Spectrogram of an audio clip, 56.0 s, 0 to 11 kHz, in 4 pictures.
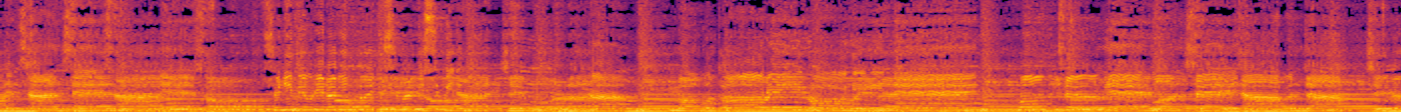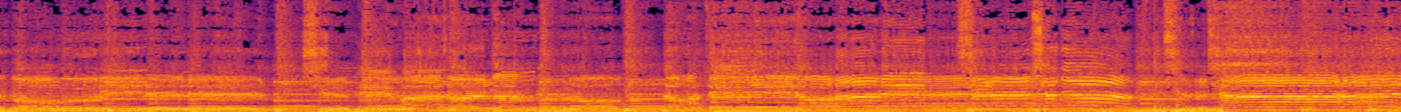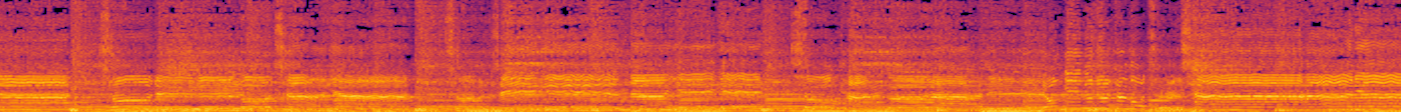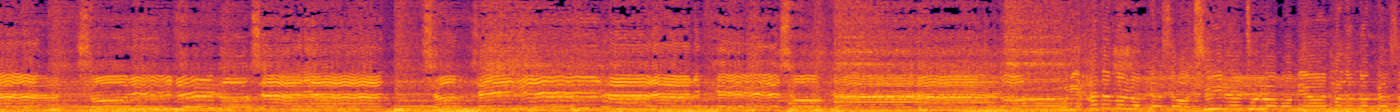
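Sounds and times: band accompaniment: 0:00.0 - 0:56.0
worship team singing: 0:00.0 - 0:56.0.

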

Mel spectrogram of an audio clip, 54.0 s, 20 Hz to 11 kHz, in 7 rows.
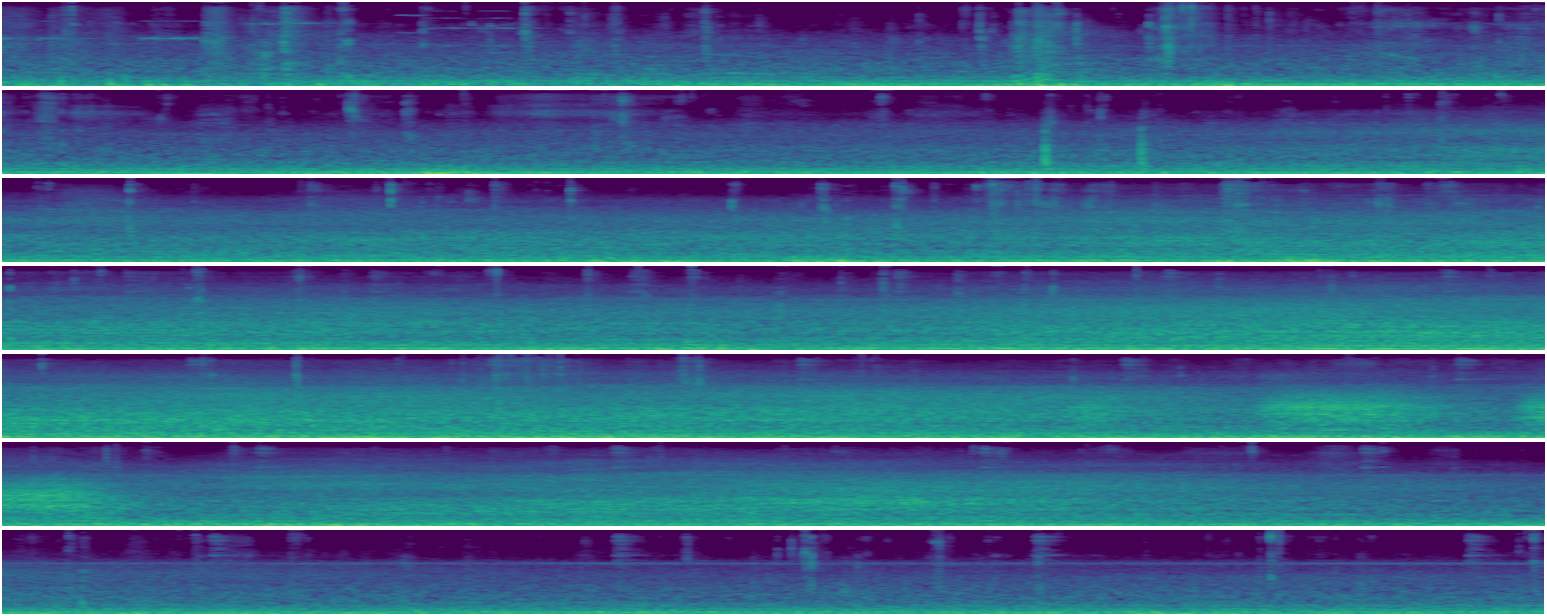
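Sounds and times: low background rumble: 0:00.0 - 0:54.0
person chewing pizza: 0:00.0 - 0:54.0.

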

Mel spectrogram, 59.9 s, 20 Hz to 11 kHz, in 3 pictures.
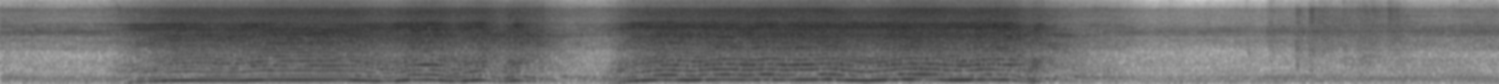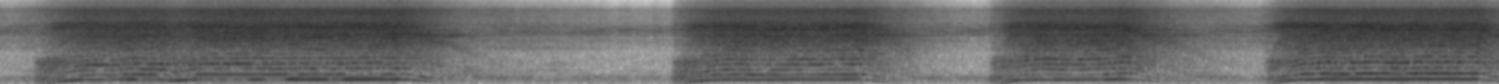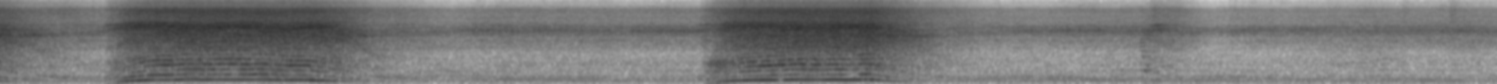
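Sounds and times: chainsaw engine revving: 0:00.0 - 0:59.9.

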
